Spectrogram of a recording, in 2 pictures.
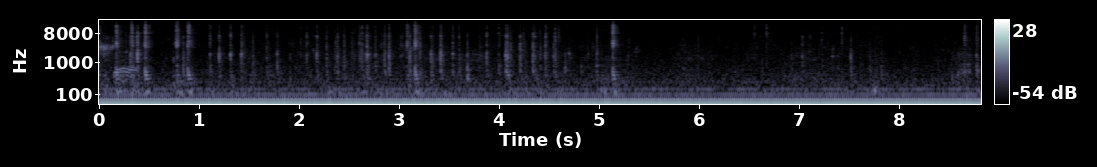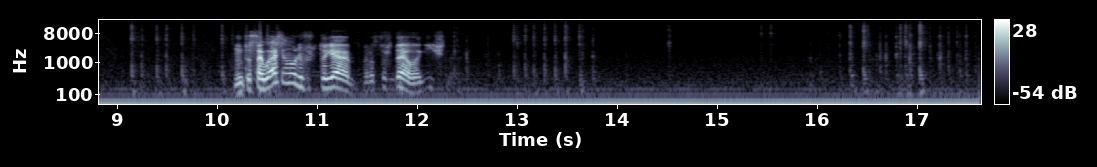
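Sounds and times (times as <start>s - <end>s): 
typing on a computer keyboard: 0.0s - 5.3s, 6.6s - 8.0s, 8.7s - 10.2s, 12.4s - 13.9s, 15.4s - 17.6s
speech: 10.2s - 12.4s.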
